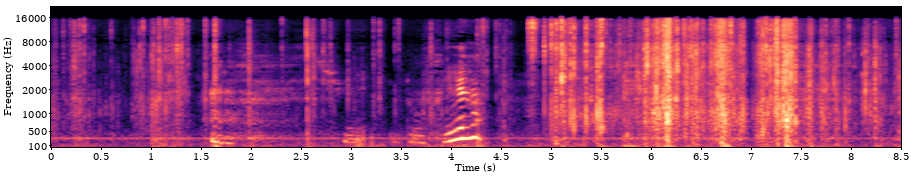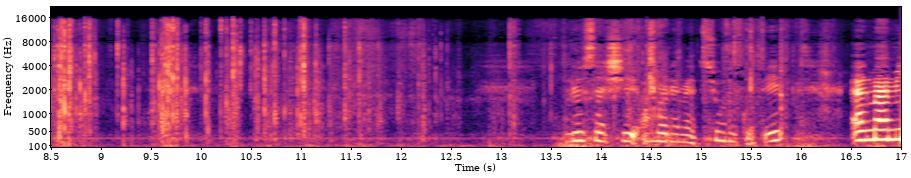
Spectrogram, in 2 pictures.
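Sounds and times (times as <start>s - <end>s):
plastic sachet crinkling: 0.0s - 16.3s
paper rustling: 5.0s - 16.3s.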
